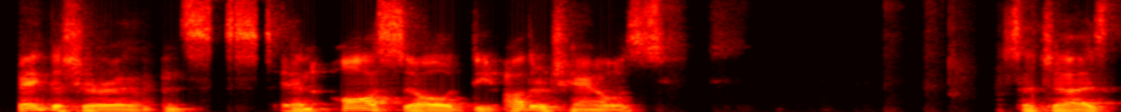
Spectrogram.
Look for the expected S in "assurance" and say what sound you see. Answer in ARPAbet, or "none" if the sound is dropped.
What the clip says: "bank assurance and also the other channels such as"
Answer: S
